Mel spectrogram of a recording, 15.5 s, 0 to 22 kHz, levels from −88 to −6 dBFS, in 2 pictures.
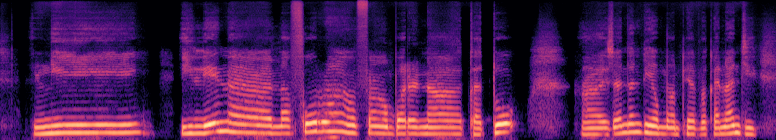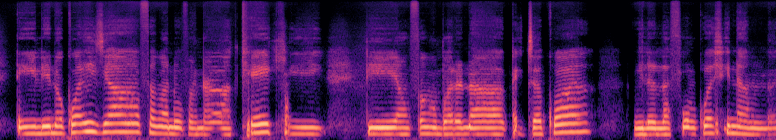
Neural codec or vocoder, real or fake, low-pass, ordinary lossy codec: codec, 44.1 kHz, 2.6 kbps, DAC; fake; none; none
